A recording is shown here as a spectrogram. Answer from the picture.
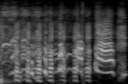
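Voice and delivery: squealing laugh up high; high-pitched laugh. Real, not acted. Laughing at the joke.

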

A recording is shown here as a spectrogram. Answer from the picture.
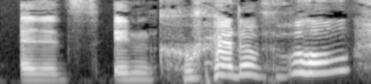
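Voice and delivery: drawn-out laughing incredible, rising; laughing delight. Real, not acted. Podcaster raving about Airline UK, laughing. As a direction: gush through a laugh.

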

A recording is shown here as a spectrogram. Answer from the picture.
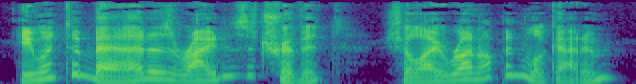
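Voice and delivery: high-pitched, loud governess on the phone; startled governess. A narrator's reading. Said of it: "terribly surprised and startled".

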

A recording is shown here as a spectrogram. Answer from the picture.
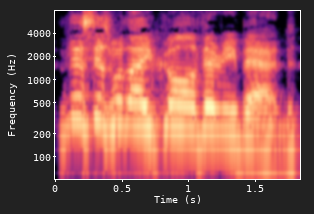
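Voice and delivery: high hammed Russian accent; mock Russian accent. Joking about the Rounders villain, mock Russian accent. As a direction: lay on a thick fake Russian accent.

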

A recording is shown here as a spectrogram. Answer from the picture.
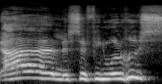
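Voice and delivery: imitated French "ah" of recognition, amused; French barman. Bartender finally understanding the beer order, imitated French accent. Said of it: "he was like".

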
